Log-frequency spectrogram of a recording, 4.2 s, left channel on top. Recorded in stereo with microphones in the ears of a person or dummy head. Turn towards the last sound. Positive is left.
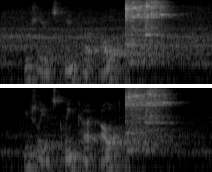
turn(degrees=20)  # may be behind; listen again after turning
